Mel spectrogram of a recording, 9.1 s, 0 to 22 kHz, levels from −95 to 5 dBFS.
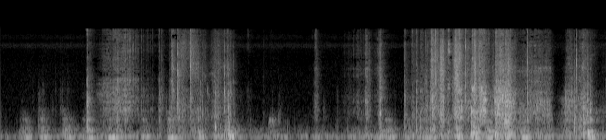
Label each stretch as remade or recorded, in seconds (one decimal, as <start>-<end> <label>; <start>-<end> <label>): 0.0-9.1 recorded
